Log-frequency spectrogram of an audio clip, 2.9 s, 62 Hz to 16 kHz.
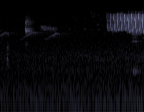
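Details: Chickadees feeding on a farm porch in winter, December 2022: a few faint, high, thin whistles, then a fast burst of about fifteen quick, high, buzzy notes near the end, over soft outdoor hiss.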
